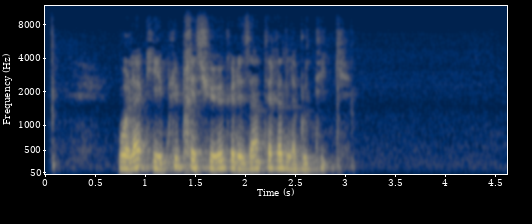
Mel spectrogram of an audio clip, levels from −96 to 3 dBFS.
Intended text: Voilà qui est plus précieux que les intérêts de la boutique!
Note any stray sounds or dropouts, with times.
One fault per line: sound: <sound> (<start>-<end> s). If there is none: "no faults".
no faults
